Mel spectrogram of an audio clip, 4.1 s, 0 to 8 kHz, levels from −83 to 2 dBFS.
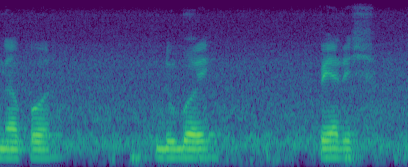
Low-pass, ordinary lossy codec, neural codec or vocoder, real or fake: none; none; none; real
